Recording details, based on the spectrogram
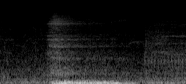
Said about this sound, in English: stops and leans against a tree, panting.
